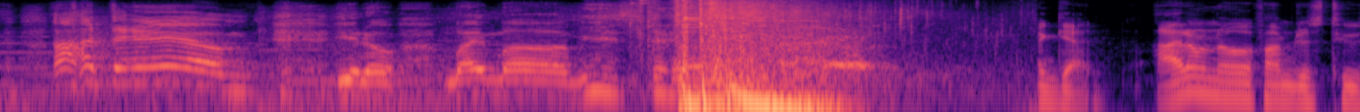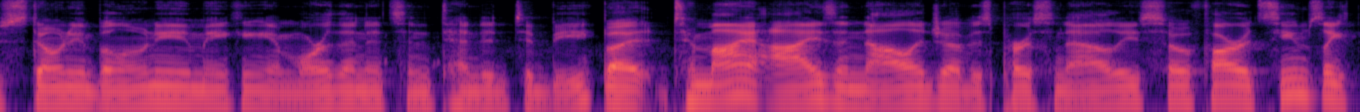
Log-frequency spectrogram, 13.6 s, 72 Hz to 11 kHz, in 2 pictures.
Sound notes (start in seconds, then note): 1.3 chuckles; 3.3 blam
